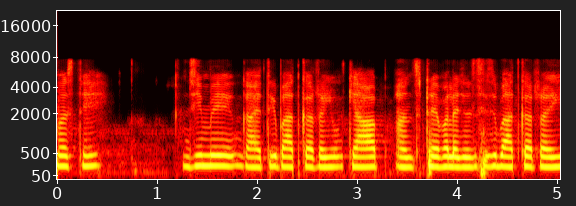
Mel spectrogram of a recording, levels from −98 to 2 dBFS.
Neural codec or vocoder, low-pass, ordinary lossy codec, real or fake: codec, 16 kHz, 4 kbps, X-Codec, HuBERT features, trained on LibriSpeech; none; none; fake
